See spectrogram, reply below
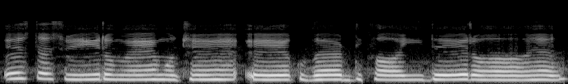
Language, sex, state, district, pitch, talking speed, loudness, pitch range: Hindi, female, Madhya Pradesh, Katni, 220 Hz, 105 wpm, -12 LUFS, 215-225 Hz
